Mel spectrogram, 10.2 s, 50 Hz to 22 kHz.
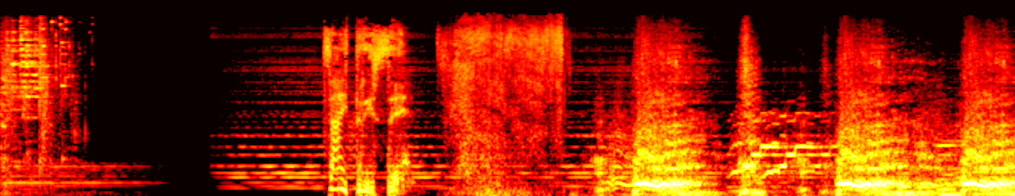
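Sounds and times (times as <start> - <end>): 
speech: 3.3 - 4.7
tiger roaring: 5.9 - 7.4, 8.3 - 10.1.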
